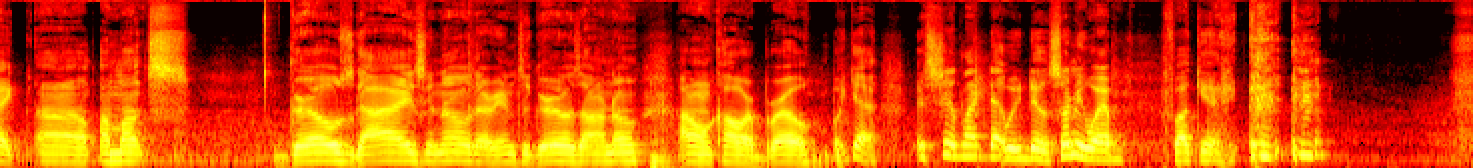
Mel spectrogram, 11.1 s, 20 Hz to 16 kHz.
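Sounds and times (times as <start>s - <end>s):
speech: 0.0s - 10.0s
harsh throaty coughs: 9.4s - 10.1s.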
